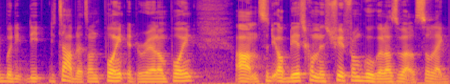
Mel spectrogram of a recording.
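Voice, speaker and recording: Young Trinidadian man, mid pitch, relaxed chatty tech-vlogger read with slangy asides. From Trinidad and Tobago. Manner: laid-back, chatty, repeats slang, jokes aside. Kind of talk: casual tech review.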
